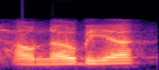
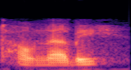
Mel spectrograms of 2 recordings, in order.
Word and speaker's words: Honobia: map it's in and try to pronounce it phonetically it's it looks like it says honobia uh believe me the locals will let you know that it's pronounced tonabi that's how they tell if you're from out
